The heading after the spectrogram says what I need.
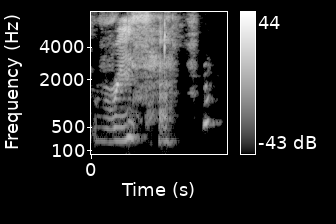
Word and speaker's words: Rysand: I feel like that's what everyone else says, and I'm Oh, like, and the actor wiki says that it's pronounced Ryzen. no. See, that sounds so bad to me. Rysand sounds so much That's a very better.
